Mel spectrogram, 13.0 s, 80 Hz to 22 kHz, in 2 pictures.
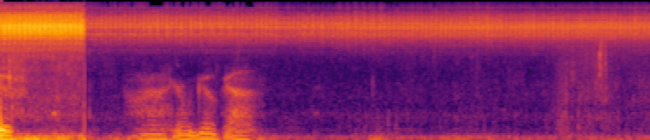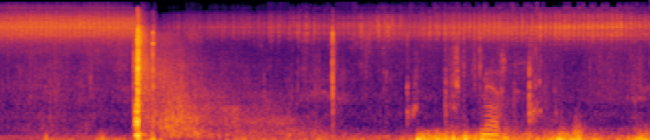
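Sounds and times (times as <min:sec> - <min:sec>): crickets buzzing: 0:00.0 - 0:13.0
shotgun shot: 0:07.8 - 0:09.4.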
